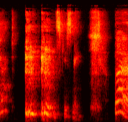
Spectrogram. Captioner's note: clears throat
